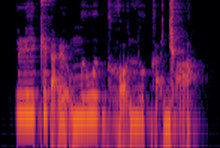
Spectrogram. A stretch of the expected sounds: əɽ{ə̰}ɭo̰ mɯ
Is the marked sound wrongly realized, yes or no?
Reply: yes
